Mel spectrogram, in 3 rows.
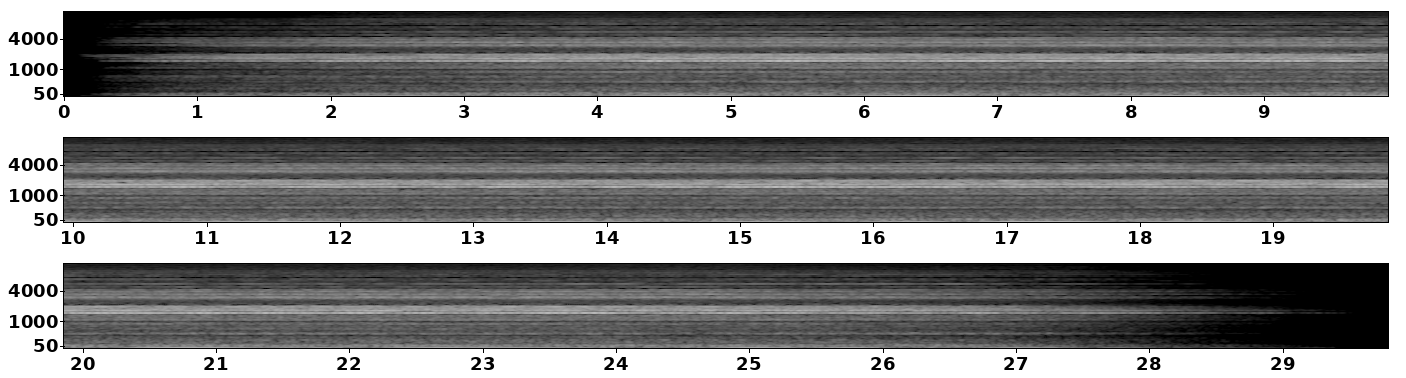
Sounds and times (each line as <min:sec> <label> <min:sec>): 0:00.3 High Drone 0:28.5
